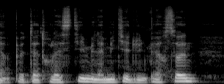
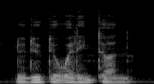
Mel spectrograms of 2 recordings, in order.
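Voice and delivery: very quiet and low, hushed; 8 dB quieter than usual. A major, holding a widow's hand, tells her a name, very quiet. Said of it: "lui dit bien bas".

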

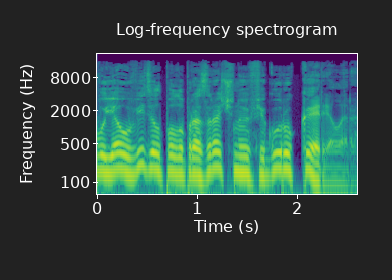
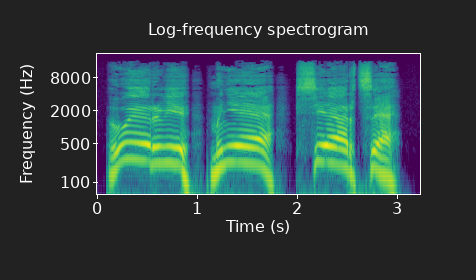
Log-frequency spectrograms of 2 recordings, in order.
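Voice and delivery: croaked, hoarse, rasping dragon voice, pitched up; 6 semitones higher than usual. A dragon, cut open by the narrator, speaks to him in a hoarse rasp. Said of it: "прохрипел дракон".

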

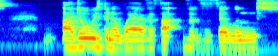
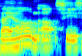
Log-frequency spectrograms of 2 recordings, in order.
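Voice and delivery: usual speaking voice

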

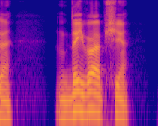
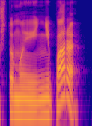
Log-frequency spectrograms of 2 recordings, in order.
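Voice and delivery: ordinary delivery, nothing marked

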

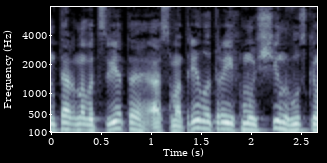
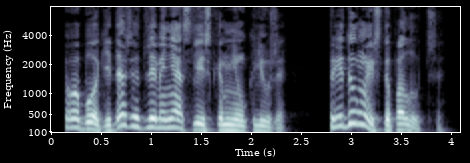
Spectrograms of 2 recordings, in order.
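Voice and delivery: ordinary delivery, nothing marked

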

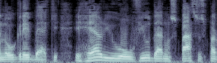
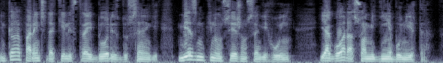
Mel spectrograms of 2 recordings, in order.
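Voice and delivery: plain reading voice

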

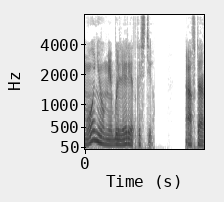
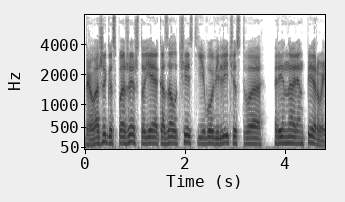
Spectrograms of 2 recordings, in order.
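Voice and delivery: barked, louder; 2 semitones lower, 5 dB louder than usual. A guard barks at the man who refused the travellers lodging. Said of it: "Гаркнул стражник".

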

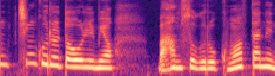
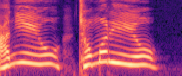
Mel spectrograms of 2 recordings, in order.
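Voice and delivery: confident, insistent shout; 7 semitones higher than usual. Insisting to a mocking monster that you really know the answer, shouting confidently. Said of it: "내가 자신 있게 소리치자".

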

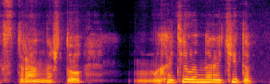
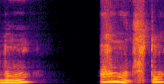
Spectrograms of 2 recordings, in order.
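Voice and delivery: high horrified outcry; 6 semitones higher than usual. Hearing a story about Mazepa, a listening woman cries out in horror. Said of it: "вскрикнула с ужасом".

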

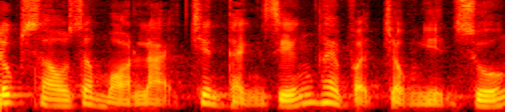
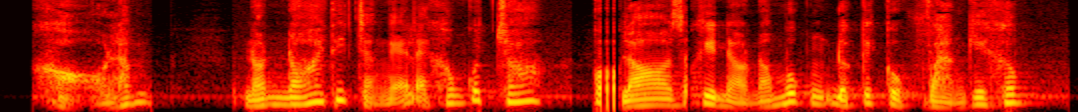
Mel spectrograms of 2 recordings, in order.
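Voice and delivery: plain reading voice

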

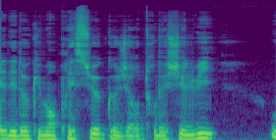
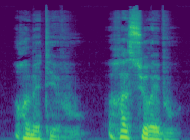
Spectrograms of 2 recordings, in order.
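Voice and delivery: speaking very softly and gently. The detective reassures a frightened lady, very softly. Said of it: "dit tout doucement le détective".

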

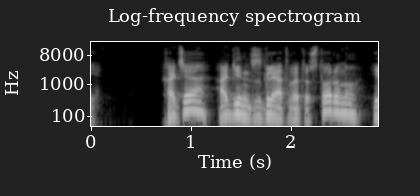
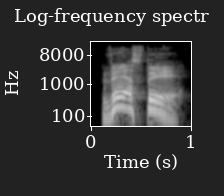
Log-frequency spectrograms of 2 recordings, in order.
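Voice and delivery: loud, high, bellowed cry of alarm; 5 semitones higher, 5 dB louder than usual. A man fetching water turns, stares at the boat and yells loudly. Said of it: "громко заорал".

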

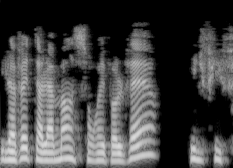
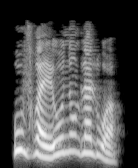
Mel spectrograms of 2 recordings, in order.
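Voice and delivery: loud, pitched-up shout; 8 semitones higher, 8 dB louder than usual. Someone at the door calls out in the name of the law, shouting. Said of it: "on criait".

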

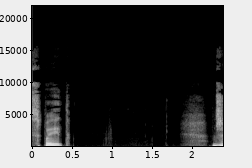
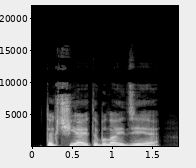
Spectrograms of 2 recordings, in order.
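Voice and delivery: ordinary delivery

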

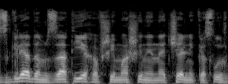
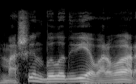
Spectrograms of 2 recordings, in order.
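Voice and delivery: usual speaking voice

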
